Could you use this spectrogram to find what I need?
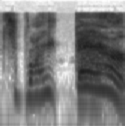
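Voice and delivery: shrill, very high-pitched scream. Retelling what they shout at the TV during a mystery: imitating own screaming at TV. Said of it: "I'm screaming at my T V going".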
